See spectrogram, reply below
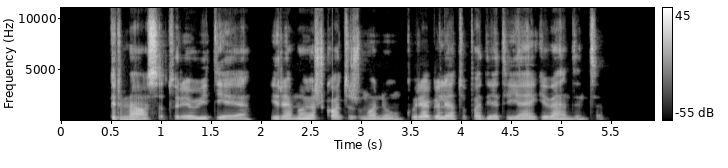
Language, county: Lithuanian, Kaunas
